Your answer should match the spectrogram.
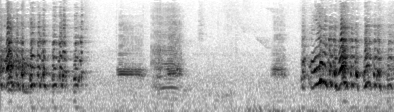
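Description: Several bursts of noisy, harmonic bird calls, like fowl clucking and gobbling, come in fairly loud, with a brief quiet gap in the middle and no talking, as the birds are fed in the garden of the historic Eatonville Yards and Gardens Club.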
